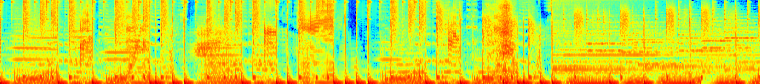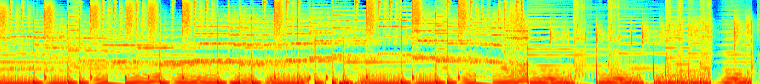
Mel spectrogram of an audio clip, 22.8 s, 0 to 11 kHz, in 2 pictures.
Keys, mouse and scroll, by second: 0.3 click, 1.6 scroll down 2, 2.3 ctrl+scroll down 2, 2.8 ctrl+scroll up 2, 7.5 ctrl+scroll down 2, 7.8 ctrl+scroll up 2, 8.6-9.3 ctrl+scroll down 5, 10.0 scroll up 2, 11.0-11.8 scroll up 4, 14.5 ctrl+scroll down 2, 14.9 ctrl+scroll up 2, 16.6-17.3 scroll down 4, 17.6 scroll up 2, 20.0 ctrl+scroll down 2, 22.5 ctrl+scroll down 2.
